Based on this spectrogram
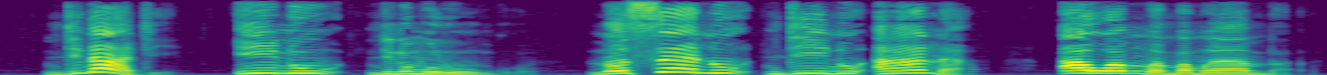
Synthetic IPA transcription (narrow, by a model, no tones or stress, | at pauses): ndinatḭ | inundinumuluːŋɡu | nɔnsɛnundinuʔana̰ː | wam̩mwambamwaːmba̰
